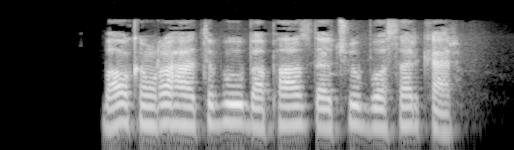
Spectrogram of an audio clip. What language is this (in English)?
Central Kurdish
